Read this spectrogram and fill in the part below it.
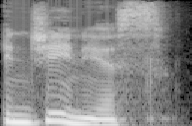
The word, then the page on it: ingenious: British English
